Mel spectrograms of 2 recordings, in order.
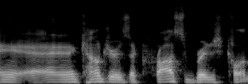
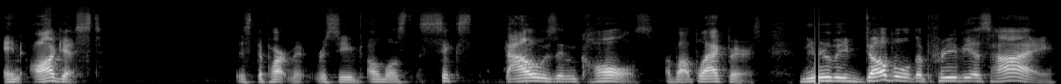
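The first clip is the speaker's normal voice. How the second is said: slow, loud, stressed repeat; emphatic repeat; 7 dB louder than usual. Shown as a demonstration. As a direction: hammer each fact home slowly. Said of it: "Let me repeat".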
